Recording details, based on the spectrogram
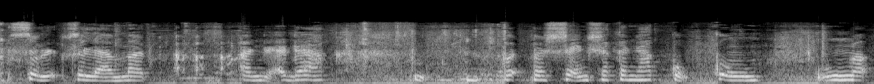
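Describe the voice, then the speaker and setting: Ailing stroke-weakened mother, extremely slow, stammering, gentle, muffled noisy recording, radio drama. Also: medium pitch. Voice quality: halting, broken, stammering speech. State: weak, struggling to speak. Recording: muffled recording with clear background noise.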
